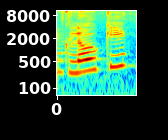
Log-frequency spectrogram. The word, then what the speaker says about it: glögi: Or you can even try glögi to pronounce it.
